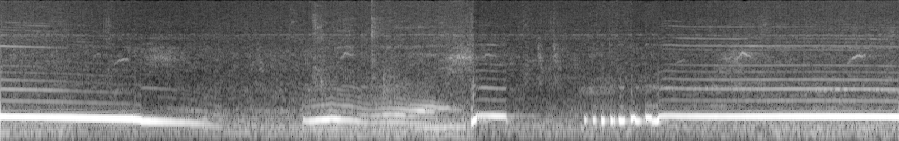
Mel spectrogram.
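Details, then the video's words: Captive Javanese puter pelung turtle dove in a long cooing call: a steady tone that slides downward, a short quavering phrase, a stuttering run of clipped notes, then a level, sustained coo lasting about two seconds. "𝙋𝙐𝙏𝙀𝙍 𝙋𝙀𝙇𝙐𝙉𝙂 𝙎𝙐𝘼𝙍𝘼 𝘼𝙎𝙇𝙞 𝙋𝘼𝙉𝙅𝘼𝙉𝙂 𝙆𝙒𝙊𝙆 𝙏𝙀𝘽𝘼𝙇"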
